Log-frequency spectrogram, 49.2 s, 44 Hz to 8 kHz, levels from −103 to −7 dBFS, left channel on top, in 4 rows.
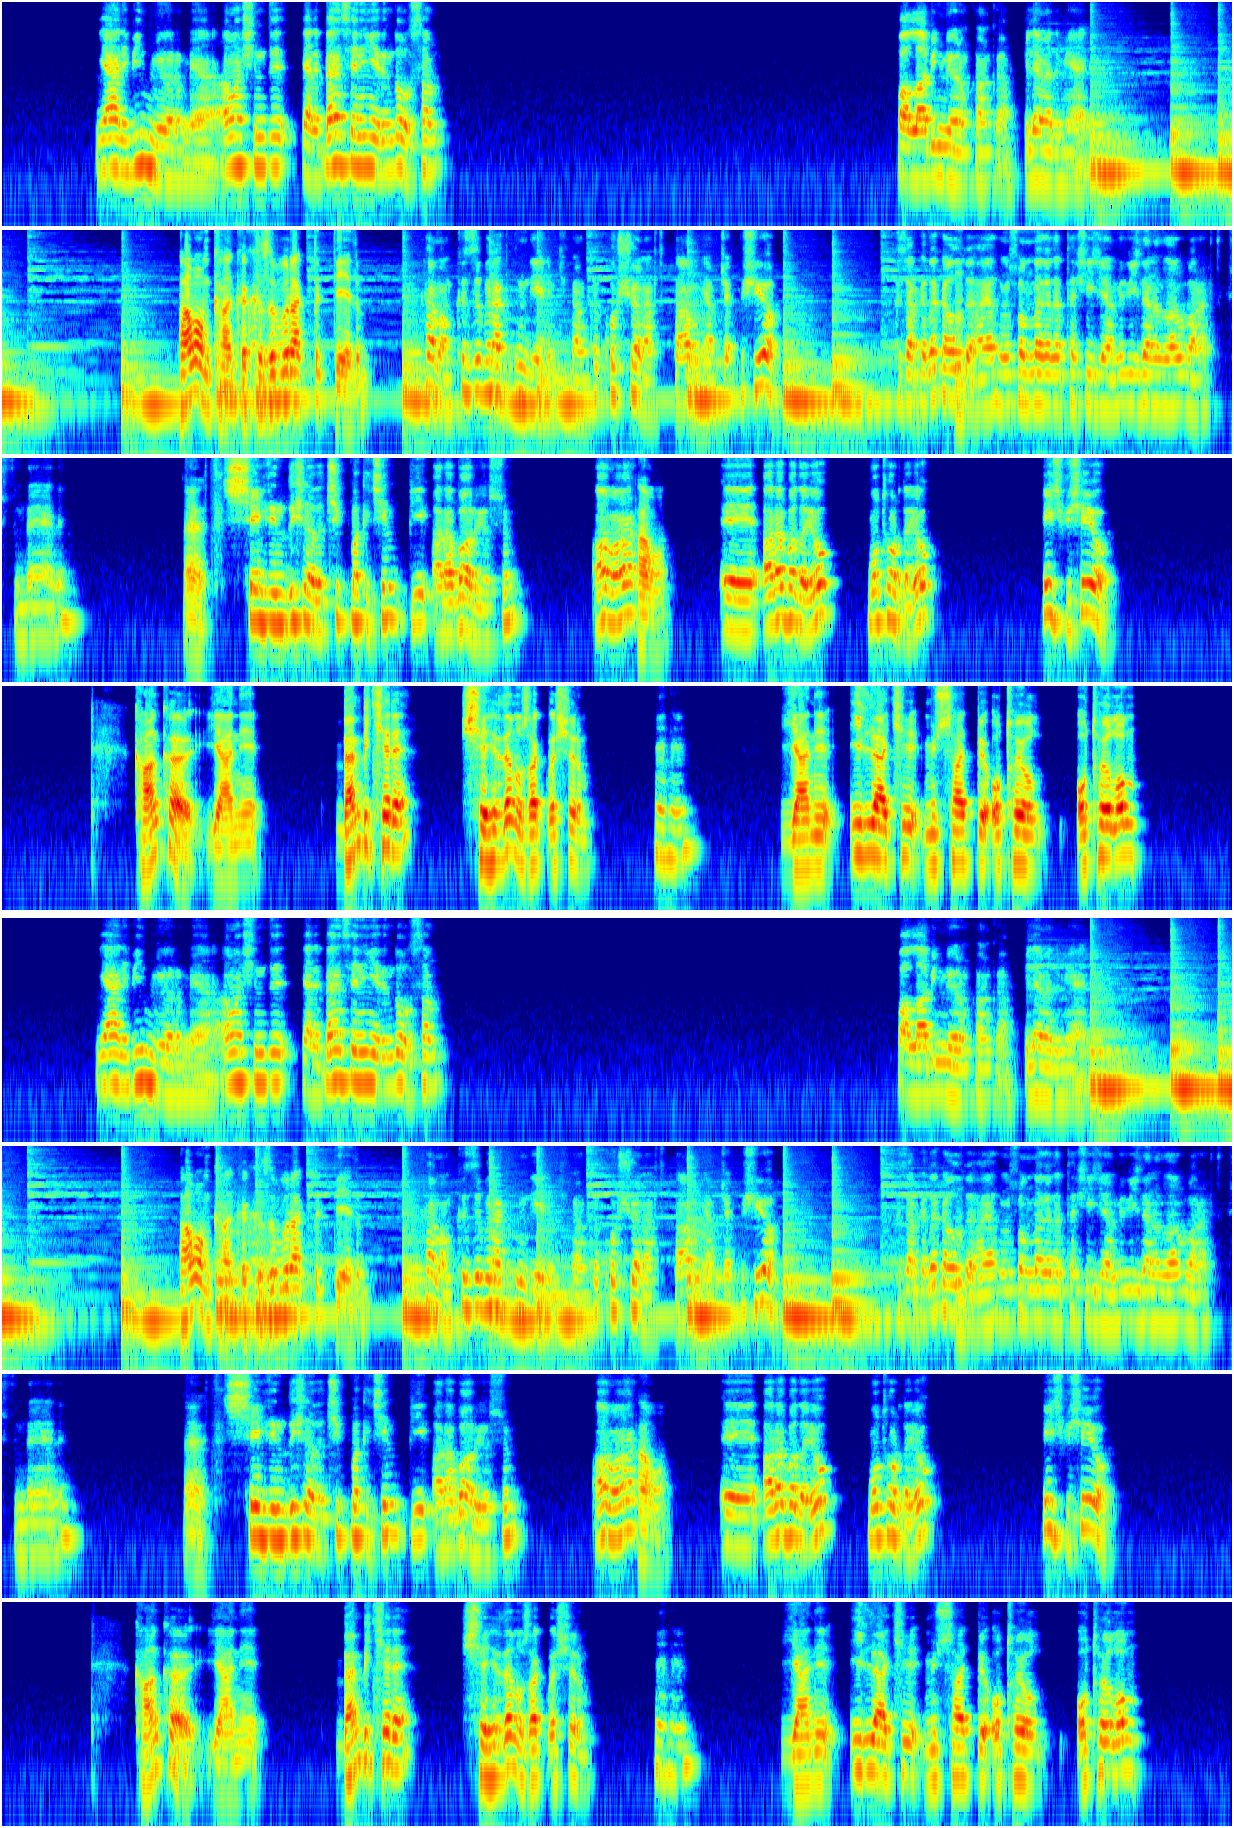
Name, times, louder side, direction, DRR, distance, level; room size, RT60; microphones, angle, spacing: voice 1, 0.9-4.4 9.0-11.0 16.5-20.1 21.2-24.4 24.7-25.4 26.8-29.8 30.5-31.0 31.8-32.9 33.3-33.9 35.0-35.7 43.4-43.9, left 2 dB, 30° left, 0.7 m, -32 dB
sound 1, 10.3-13.1 13.5-15.9 16.3-21.6, right 2 dB, 20° right, 0.4 m, -35 dB
voice 2, 14.1-16.0 21.8-21.9 26.4-26.6 31.0-31.2 38.2-39.5 40.2-41.0 41.5-42.8 44.7-47.3 47.7-48.2, left 5 dB, 80° left, 0.5 m, -26 dB
3.1 x 2.1 x 2.7 m
head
